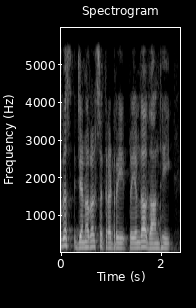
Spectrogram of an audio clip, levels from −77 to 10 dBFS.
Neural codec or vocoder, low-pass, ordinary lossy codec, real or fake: codec, 16 kHz, 4 kbps, FunCodec, trained on Chinese and English, 50 frames a second; 5.4 kHz; none; fake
